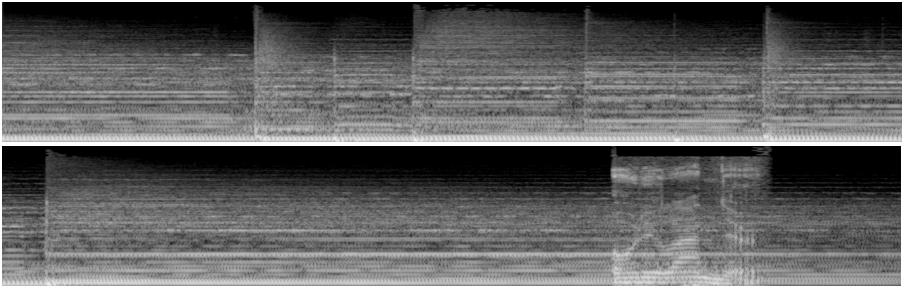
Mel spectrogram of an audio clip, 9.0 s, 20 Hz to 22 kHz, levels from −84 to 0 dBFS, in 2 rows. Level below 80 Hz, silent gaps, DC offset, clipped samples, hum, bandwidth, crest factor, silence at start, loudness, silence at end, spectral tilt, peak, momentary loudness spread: -30 dBFS; none; under 0.1%; under 0.1%; none; 16.5 kHz; 16 dB; 0 s; -16 LUFS; 0 s; -6 dB/octave; 0 dBFS; 6 LU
